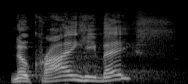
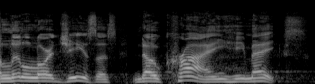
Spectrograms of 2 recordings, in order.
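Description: First: Slow, rising, doubting question; incredulous question. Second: Slow, deliberate reading of the carol line; slow lyric quote. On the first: Preacher questioning the carol's claim before his congregation, incredulous rising tone. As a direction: hold up the line as if it were absurd. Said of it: "Of course he cried". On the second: Preacher quoting the carol line to his congregation, slow and deliberate. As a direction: lay out the carol words slowly, word by word. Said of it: "That's a ridiculous statement". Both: Shown as a demonstration.

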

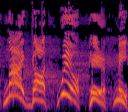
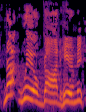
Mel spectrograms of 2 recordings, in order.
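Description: First: "will" slow and firm, ending up; stress on will. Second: "Not" leaned on, slow; stress on not. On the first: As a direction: plant "will" as a promise. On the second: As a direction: push "Not" against the question. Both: Shown as a demonstration.

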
